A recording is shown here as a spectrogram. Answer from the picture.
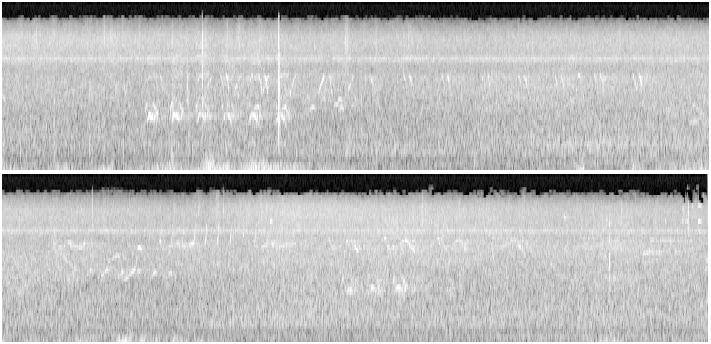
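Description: Birds calling in short rapid runs of notes, heard a few times, over a low rumble.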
